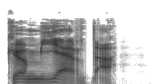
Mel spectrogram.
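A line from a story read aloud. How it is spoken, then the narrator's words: Growl. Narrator (Russian): прорычал он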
